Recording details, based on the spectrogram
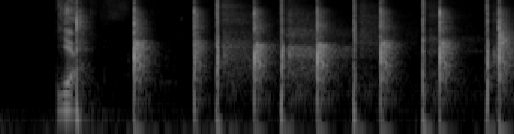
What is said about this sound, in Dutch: En toch vind ik het ongemakkelijk. Klappen na een, uh, een nieuwsoverzicht.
